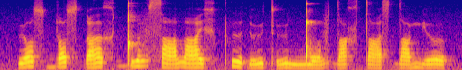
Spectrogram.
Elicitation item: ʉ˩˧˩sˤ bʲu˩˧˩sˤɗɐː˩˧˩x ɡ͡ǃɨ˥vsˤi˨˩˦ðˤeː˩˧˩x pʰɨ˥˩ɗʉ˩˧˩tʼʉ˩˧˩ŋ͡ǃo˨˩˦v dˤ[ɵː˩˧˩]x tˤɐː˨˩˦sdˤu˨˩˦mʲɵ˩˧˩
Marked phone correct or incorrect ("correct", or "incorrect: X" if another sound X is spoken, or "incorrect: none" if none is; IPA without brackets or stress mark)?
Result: incorrect: ɵ˩˧˩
